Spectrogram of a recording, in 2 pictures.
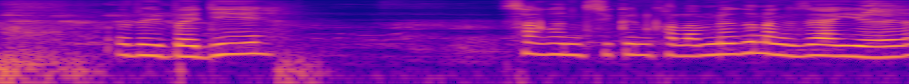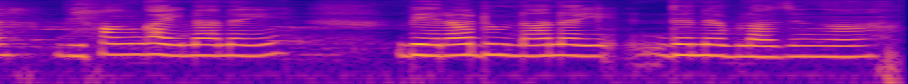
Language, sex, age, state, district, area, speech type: Bodo, female, 18-30, Assam, Udalguri, urban, spontaneous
